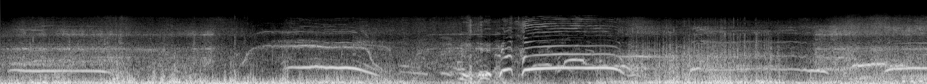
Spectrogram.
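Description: Young riders scream with long, high cries.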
